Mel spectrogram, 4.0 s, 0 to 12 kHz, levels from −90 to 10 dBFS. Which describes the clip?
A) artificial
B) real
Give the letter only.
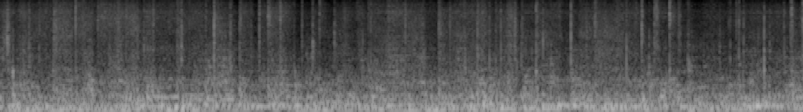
A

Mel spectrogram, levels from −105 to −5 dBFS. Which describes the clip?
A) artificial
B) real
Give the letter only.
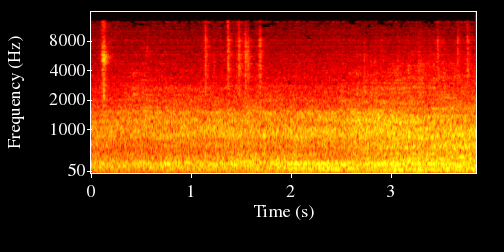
A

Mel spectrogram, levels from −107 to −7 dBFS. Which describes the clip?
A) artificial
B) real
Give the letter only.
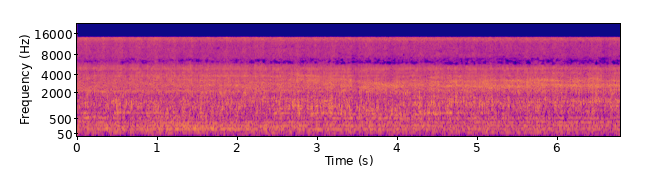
A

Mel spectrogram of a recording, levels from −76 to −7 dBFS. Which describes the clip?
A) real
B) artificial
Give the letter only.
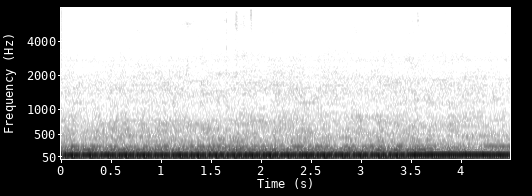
B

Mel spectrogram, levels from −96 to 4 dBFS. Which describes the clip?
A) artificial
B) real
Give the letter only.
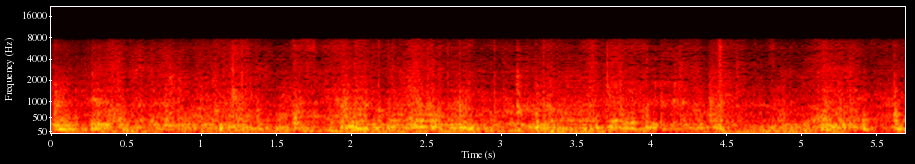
A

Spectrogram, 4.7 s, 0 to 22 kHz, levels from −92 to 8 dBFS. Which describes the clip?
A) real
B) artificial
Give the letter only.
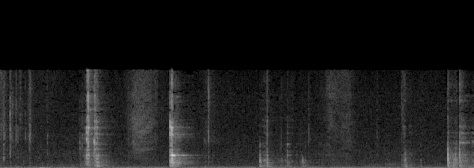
A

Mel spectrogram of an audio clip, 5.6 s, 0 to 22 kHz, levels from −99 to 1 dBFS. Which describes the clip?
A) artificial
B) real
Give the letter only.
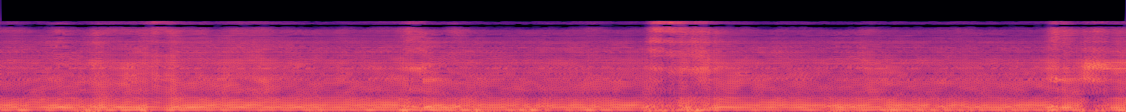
A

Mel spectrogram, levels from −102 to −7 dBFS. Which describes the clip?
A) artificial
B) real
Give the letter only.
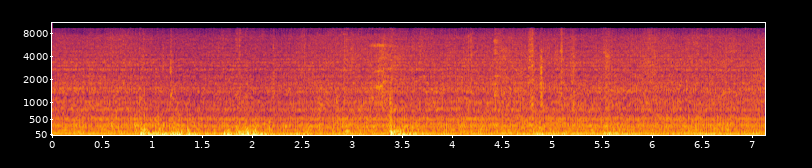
A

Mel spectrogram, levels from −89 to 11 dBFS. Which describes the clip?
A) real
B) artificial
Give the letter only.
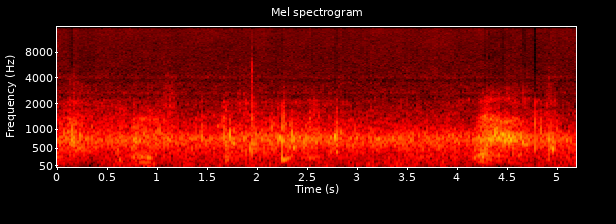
B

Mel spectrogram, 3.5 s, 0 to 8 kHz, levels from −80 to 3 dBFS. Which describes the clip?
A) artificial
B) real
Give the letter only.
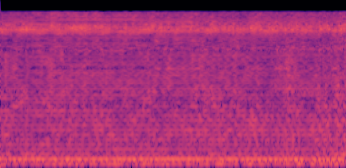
A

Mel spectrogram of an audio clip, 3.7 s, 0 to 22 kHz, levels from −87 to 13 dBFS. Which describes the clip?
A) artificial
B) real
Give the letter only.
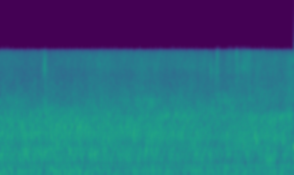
A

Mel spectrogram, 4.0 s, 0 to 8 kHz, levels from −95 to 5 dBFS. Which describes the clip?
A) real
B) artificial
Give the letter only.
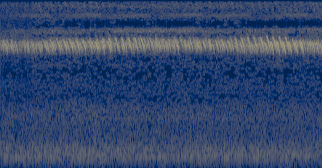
A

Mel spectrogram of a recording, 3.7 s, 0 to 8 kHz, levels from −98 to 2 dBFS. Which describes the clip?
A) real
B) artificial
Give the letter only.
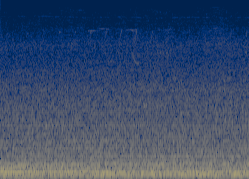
A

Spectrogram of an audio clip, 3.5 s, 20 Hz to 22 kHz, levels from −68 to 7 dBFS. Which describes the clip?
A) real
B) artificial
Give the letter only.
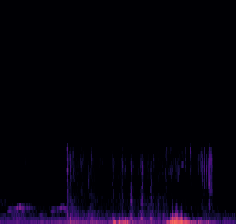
A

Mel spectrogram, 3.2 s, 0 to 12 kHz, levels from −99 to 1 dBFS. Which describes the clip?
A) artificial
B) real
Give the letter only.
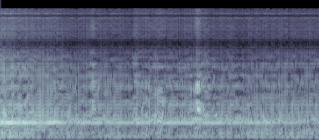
A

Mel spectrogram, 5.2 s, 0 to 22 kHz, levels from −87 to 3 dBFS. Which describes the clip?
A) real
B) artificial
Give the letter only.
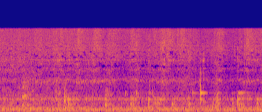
A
